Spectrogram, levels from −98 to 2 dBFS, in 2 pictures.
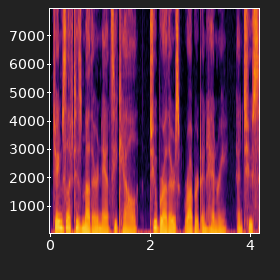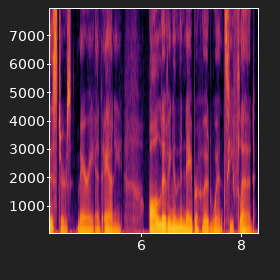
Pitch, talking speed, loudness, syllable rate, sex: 165 Hz, 180 wpm, -18 LUFS, 5.3 syllables/s, female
